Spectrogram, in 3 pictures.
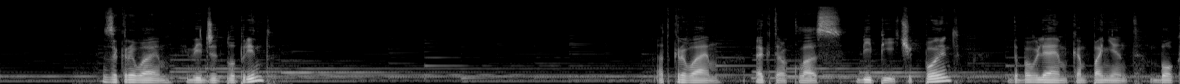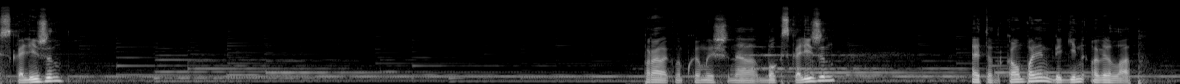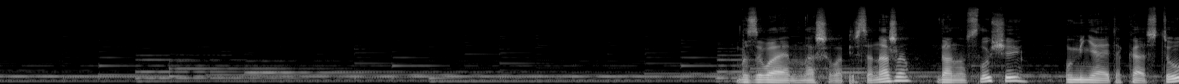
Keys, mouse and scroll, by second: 4.0 middle click, 5.7 click, 7.7 click, 7.9 click, 11.2 click, 12.4-13.6 typing, 14.5 click, 17.0 click, 17.7 click, 18.4 right click, 22.0 click, 23.3 right click, 23.8 middle click, 24.3 click, 26.3-27.7 right drag, 29.6-30.2 right drag, 32.1-32.7 drag, 33.1-35.3 typing.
